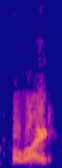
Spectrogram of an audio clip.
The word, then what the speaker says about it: Mallard: It's Mallard, French word for duck, actually.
